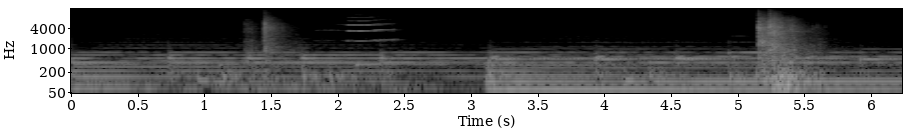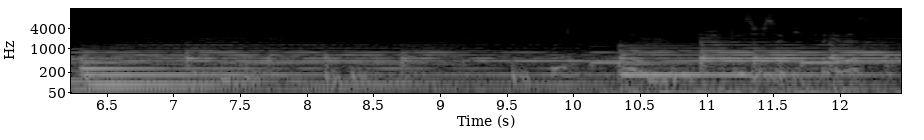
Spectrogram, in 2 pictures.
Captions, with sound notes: (door clicks) - These are so cute, look at this. That's a cute one. - Thank you. It's nice.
